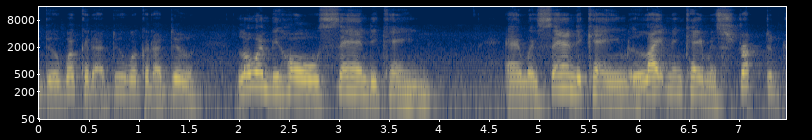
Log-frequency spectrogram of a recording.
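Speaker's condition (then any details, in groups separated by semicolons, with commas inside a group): No condition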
